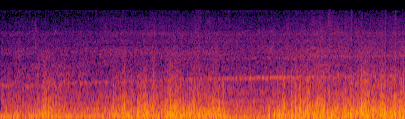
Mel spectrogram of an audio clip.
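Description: Motorcycle engine running as the bike rolls along, mixed with wind noise on the microphone.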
